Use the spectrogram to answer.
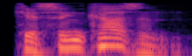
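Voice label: "kissing cousin", American English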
